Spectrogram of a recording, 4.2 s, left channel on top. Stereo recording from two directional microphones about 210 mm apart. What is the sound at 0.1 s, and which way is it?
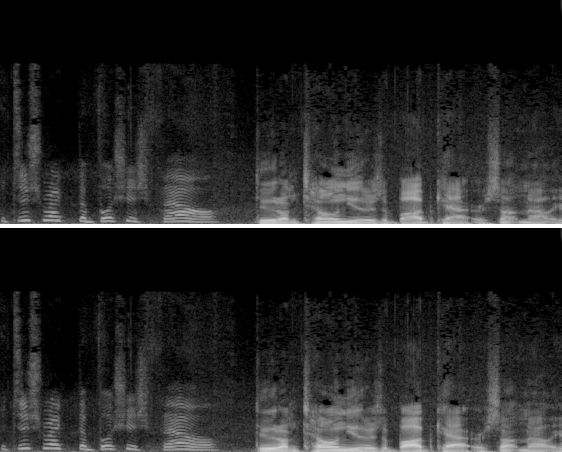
Speech, 10° left (ahead or behind).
